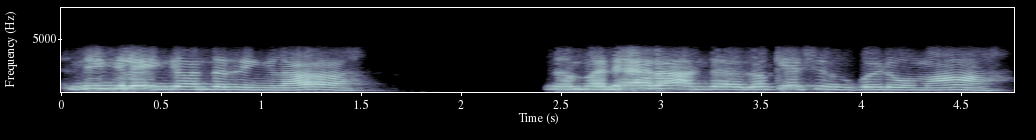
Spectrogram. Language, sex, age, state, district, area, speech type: Tamil, female, 30-45, Tamil Nadu, Madurai, urban, conversation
